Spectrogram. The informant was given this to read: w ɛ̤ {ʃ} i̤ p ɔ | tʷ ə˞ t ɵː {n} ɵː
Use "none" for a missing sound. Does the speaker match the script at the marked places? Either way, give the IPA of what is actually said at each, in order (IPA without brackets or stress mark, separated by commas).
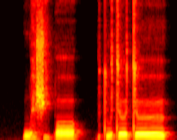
ʃ, t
